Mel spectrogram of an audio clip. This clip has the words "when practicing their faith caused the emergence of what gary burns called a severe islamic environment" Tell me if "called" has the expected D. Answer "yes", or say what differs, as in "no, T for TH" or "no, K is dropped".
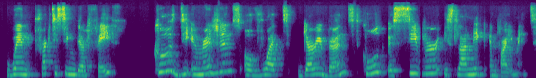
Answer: yes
